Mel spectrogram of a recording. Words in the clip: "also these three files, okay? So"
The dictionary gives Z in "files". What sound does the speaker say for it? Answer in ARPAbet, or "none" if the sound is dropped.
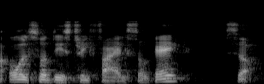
S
